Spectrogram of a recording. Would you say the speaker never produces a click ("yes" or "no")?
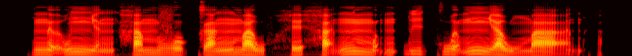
yes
